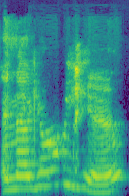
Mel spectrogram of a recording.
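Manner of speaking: put-on high, sweet English accent, like an angel; angelic English accent. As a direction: play a gentle English angel directing people. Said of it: "an angel with an English accent saying".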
